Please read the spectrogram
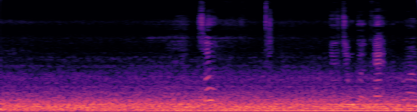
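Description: Steady low road and engine rumble inside a moving car's cabin. Brief faint voice sounds come in from about halfway through.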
